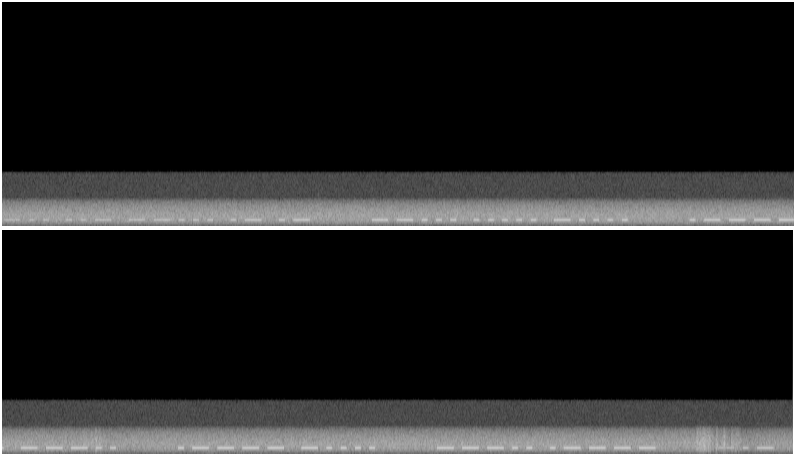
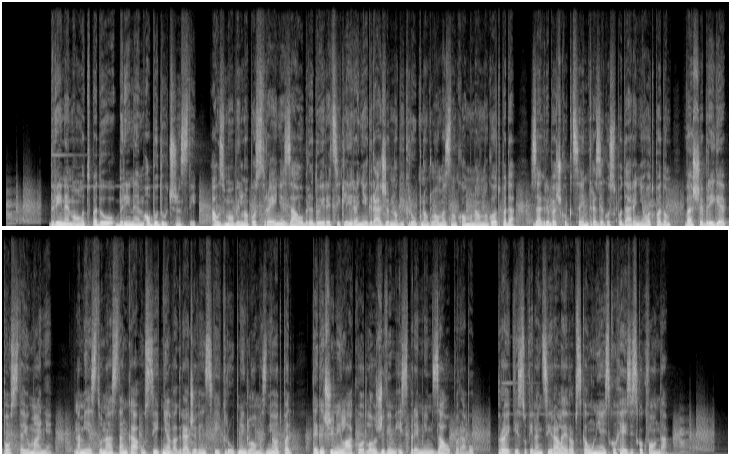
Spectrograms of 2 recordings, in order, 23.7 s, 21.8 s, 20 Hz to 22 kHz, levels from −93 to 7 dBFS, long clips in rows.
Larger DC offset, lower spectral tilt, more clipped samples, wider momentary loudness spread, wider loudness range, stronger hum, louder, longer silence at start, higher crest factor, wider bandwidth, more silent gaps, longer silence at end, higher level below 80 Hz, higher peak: about the same, 0.5% vs 0.3%; about the same, -5 dB/octave vs -5.5 dB/octave; neither; second, 5 LU vs 8 LU; about the same, 3 LU vs 2 LU; neither; second, -22 LUFS vs -16 LUFS; about the same, 0 s vs 0.05 s; about the same, 14 dB vs 14 dB; second, 5.4 kHz vs 18.5 kHz; neither; second, 0 s vs 0.2 s; second, -68 dBFS vs -44 dBFS; second, -8 dBFS vs 0 dBFS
